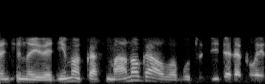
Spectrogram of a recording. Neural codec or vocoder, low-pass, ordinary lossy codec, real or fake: none; 9.9 kHz; Opus, 24 kbps; real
